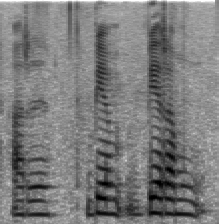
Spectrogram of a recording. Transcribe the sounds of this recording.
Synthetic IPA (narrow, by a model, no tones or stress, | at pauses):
aɾɯ | bebeɾamu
